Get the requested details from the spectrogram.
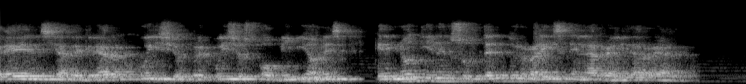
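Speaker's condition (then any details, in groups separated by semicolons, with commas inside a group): No condition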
